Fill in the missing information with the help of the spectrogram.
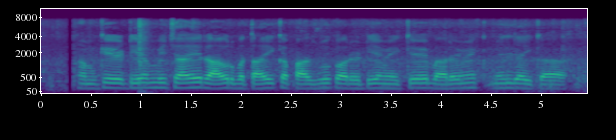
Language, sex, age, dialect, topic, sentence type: Bhojpuri, male, 18-24, Western, banking, question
